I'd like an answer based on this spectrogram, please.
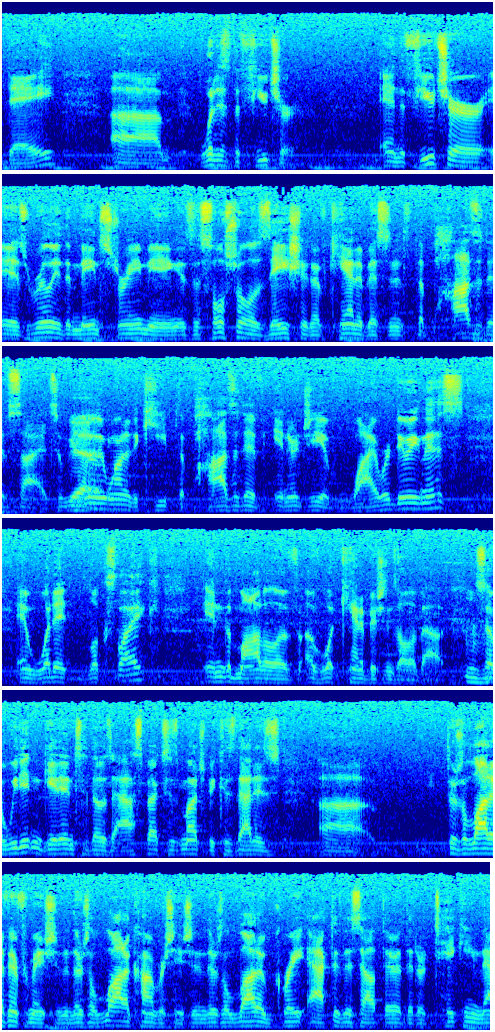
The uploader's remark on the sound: The crew are live at Cannabition Cannabis Museum in lovely Las Vegas Nevada.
